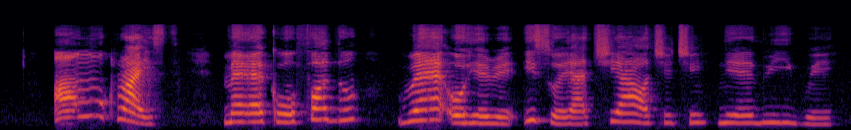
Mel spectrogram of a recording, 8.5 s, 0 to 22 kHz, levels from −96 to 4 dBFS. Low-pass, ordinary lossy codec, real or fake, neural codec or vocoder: 9.9 kHz; AAC, 48 kbps; fake; vocoder, 22.05 kHz, 80 mel bands, WaveNeXt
